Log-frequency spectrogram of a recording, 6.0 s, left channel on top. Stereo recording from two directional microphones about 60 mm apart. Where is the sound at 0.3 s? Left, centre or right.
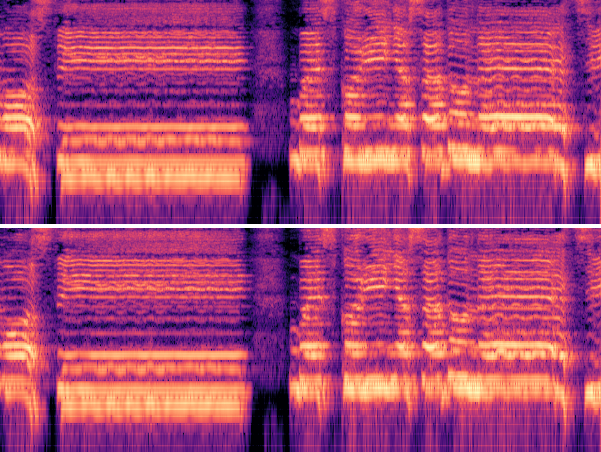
Centre.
